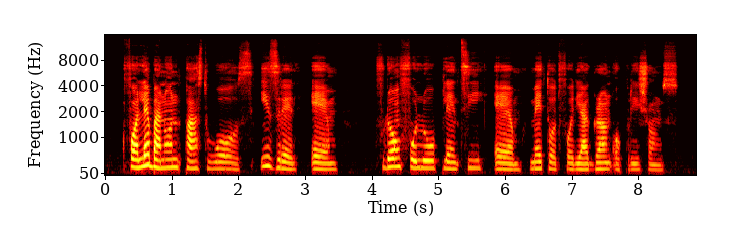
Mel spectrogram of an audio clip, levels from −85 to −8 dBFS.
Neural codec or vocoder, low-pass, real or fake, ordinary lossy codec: vocoder, 48 kHz, 128 mel bands, Vocos; 14.4 kHz; fake; none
